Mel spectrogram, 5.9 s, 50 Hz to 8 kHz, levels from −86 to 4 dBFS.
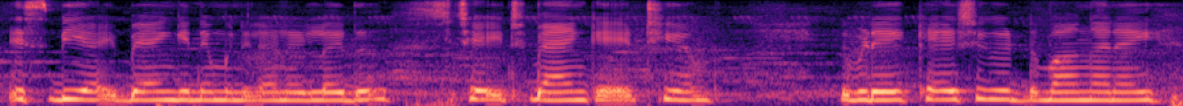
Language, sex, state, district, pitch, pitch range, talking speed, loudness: Malayalam, female, Kerala, Kozhikode, 230 Hz, 225-245 Hz, 100 wpm, -15 LUFS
